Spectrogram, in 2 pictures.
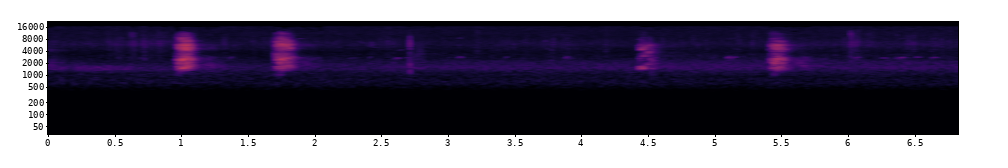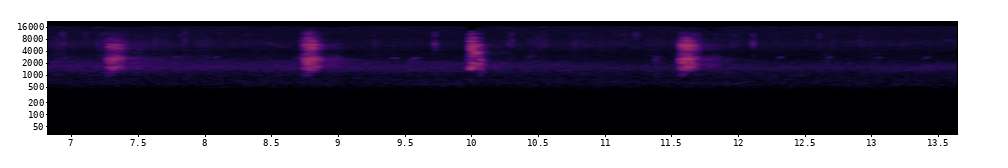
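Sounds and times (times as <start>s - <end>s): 
Eurasian magpie Pica pica harsh rasping chack calls: 0.9s - 2.0s, 5.4s - 5.8s, 7.2s - 7.6s, 8.7s - 9.1s, 11.5s - 11.9s.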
